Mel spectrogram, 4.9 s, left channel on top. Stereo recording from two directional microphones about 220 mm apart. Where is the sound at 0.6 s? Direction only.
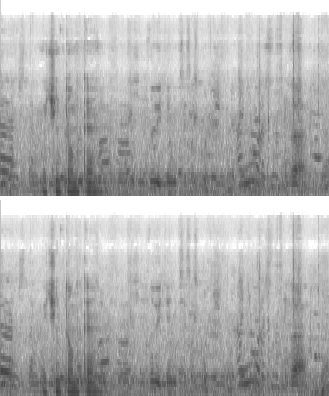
Centre (ahead or behind).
